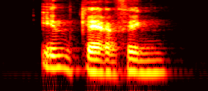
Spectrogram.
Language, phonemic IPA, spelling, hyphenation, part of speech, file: Dutch, /ˈɪnkɛrvɪŋ/, inkerving, in‧ker‧ving, noun, Nl-inkerving.ogg
- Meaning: groove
